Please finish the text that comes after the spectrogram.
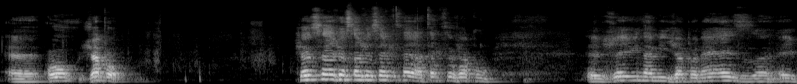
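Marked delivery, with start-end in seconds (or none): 3.0-4.9 high, rapid excited blurt; eager contestant. Acted. Contestant claiming the taxi question, excited. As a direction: burst in as if first to the buzzer.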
